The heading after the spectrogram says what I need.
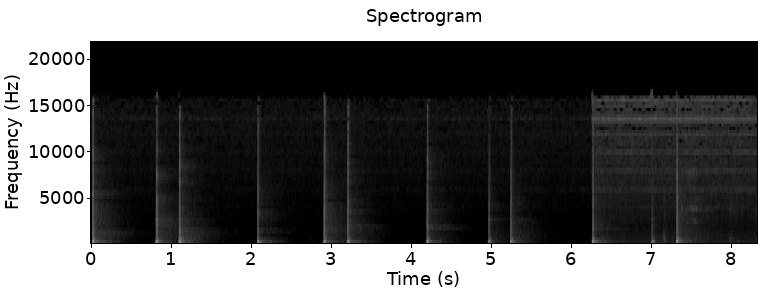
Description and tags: Guitar Kick
Kicking on beat 1, 2+ and 3 with my right hand holding all strings on mute with a touch of reverb.
115bpm
EMG-S, EMG, Strings, Elixir, Acvtive, 115bpm, Electric, EMG-89, Guitar, Scalloped, Washburn, Pickups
